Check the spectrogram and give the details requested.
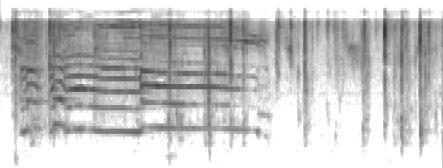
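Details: Several young common ravens squabbling over food at breakfast give a long, drawn-out, nasal harmonic call lasting about two seconds, followed by quieter rustling and pecking sounds.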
